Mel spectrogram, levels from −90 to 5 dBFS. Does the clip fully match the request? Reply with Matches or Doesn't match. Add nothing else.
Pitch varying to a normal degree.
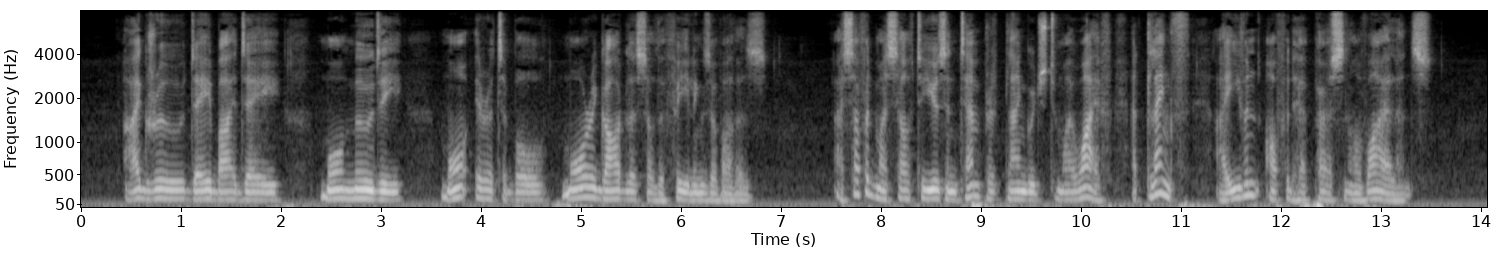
Matches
